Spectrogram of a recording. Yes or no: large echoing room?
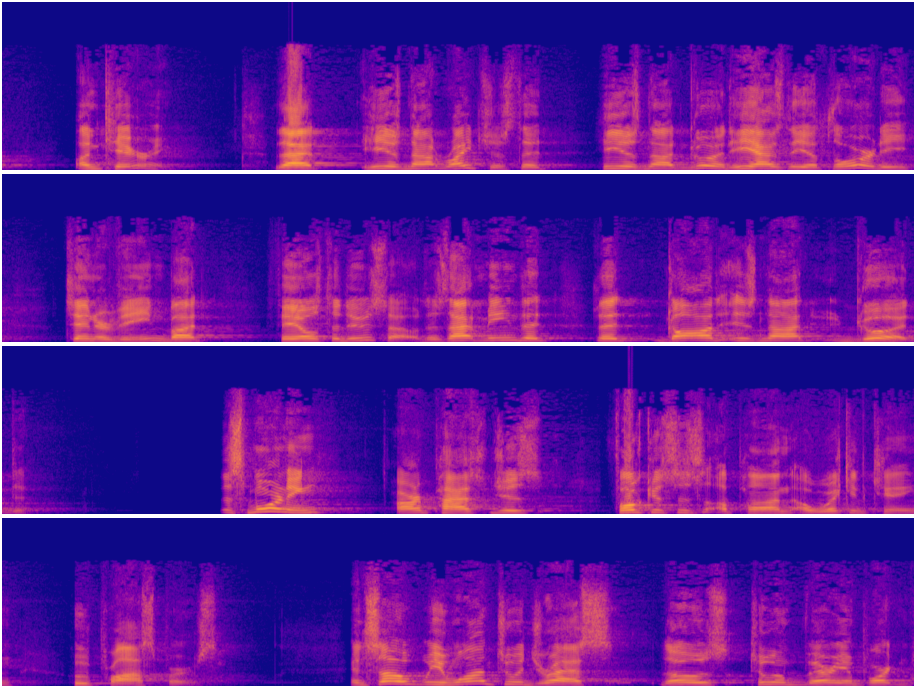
yes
